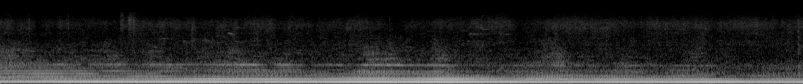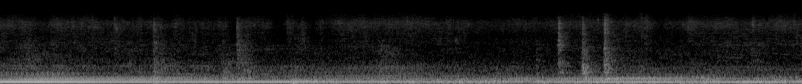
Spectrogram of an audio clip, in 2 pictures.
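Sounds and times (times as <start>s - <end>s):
engine hum: 0.0s - 16.0s.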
